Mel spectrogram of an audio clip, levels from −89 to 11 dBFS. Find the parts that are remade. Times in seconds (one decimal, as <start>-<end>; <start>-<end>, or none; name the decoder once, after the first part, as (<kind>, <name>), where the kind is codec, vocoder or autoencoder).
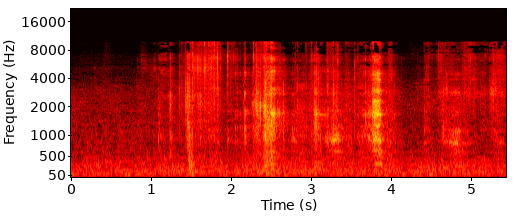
none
